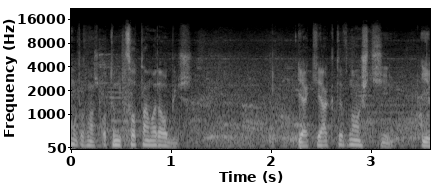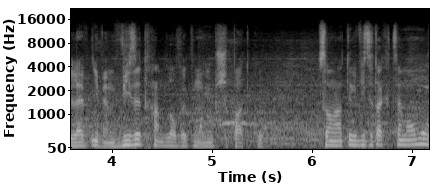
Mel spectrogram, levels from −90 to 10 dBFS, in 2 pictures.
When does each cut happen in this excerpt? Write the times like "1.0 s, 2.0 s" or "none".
none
